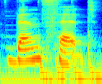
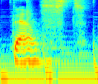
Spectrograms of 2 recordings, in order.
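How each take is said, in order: First: The ending is said as an extra syllable. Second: The ending adds no extra syllable. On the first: The speaker calls it wrong. "a gente tem mania de dizer ... E não é assim" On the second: The speaker calls it right. "prestar bem atenção nos sons do final"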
